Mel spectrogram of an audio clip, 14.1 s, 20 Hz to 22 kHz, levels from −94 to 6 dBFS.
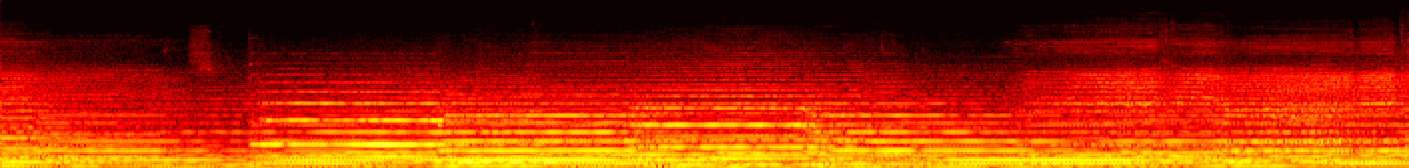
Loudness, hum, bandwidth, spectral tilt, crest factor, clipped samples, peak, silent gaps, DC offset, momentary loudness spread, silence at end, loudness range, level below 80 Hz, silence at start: -20 LUFS; none; 7.8 kHz; -9.5 dB/octave; 14 dB; under 0.1%; -6 dBFS; none; under 0.1%; 8 LU; 0 s; 4 LU; -34 dBFS; 0 s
